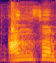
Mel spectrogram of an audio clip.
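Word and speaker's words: answer: there is a very common word that is आंसर इसको हम आंसर पढ़ते हैं इसको हम आंसर नहीं पढ़ते हैं द डब्लू is here ट्स also साइ इसको भी हम क्या कर देते हैं साइलेंट कर देते हैं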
